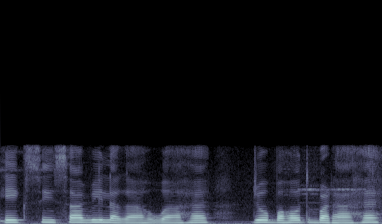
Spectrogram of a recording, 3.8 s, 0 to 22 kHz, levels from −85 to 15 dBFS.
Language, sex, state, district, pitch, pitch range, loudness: Hindi, female, Bihar, West Champaran, 210 Hz, 185-220 Hz, -17 LUFS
